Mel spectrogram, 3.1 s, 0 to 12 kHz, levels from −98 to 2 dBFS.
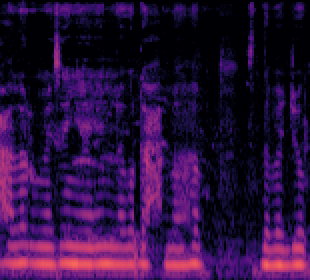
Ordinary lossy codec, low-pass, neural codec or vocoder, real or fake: none; none; none; real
